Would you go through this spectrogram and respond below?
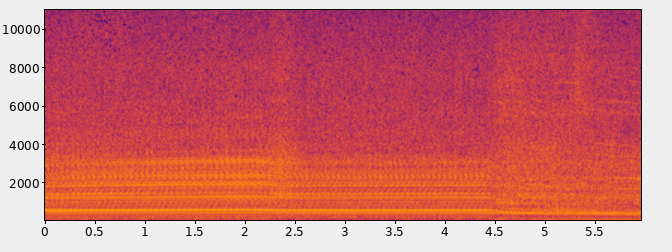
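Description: An Aston Martin V12 Vantage driving off-road in a video game, a steady droning engine tone holding pitch before dropping as the revs fall near the end, close and continuous with no talk.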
